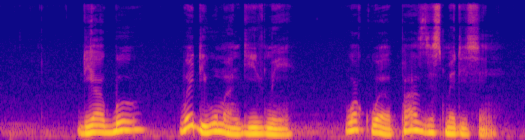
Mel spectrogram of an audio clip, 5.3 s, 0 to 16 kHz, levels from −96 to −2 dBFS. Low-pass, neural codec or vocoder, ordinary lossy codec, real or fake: 14.4 kHz; none; MP3, 96 kbps; real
